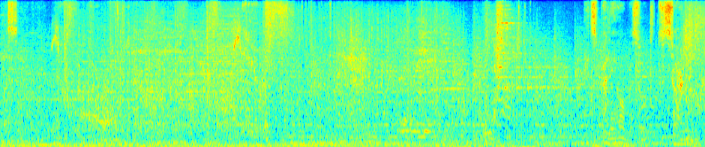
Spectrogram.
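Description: Expelliarmus spell blasts in the video game Hogwarts Legacy: loud, heavy booming impacts and crashes pound continuously at close range, with voices mixed in among the hits.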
